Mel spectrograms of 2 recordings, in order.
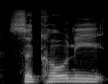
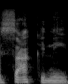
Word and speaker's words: Saucony: So it's just Sakonei is You say Sakone, you're going to say Sakin from now on. Sakin. Yeah. Sakone. That's for peasants.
